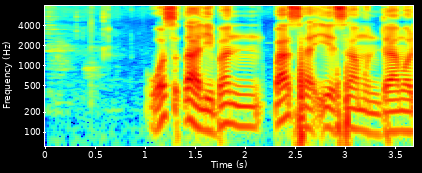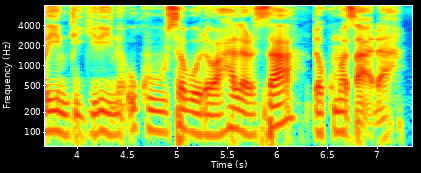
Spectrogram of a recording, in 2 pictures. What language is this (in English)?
Hausa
